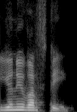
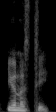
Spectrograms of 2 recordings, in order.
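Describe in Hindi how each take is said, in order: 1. शब्द की हर ध्वनि बोली गई है। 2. शब्द की एक ध्वनि छोड़ दी गई है।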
